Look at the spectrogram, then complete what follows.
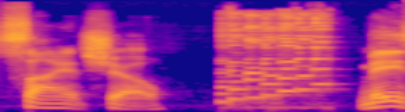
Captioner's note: buzzer chimes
